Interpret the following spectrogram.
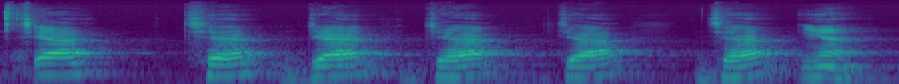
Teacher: जिनका उच्चारण तालु से हो तालव वर्ण कहलाते हैं। इन वर्णों को बोलने में जीभ तालु को स्पर्श करती है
